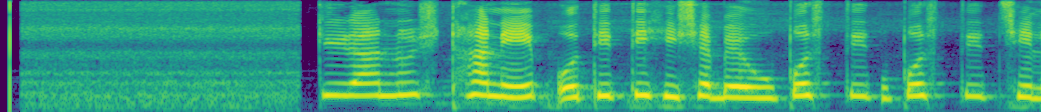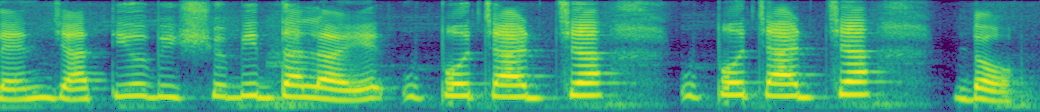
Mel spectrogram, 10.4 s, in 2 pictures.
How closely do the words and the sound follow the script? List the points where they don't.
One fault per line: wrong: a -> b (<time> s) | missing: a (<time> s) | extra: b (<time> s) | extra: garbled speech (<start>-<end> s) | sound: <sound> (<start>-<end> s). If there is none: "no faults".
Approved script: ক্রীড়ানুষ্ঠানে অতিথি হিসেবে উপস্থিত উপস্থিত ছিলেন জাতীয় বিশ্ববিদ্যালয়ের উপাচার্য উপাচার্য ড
no faults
